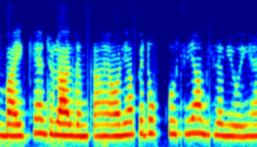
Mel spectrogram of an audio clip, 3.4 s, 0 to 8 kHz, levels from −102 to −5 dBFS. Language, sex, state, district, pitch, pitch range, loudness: Hindi, female, Maharashtra, Washim, 240 Hz, 230-275 Hz, -16 LUFS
